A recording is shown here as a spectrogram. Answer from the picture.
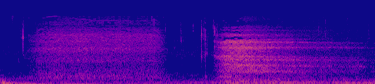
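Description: A person breathes heavily and slowly up close: a long, airy exhale, a short pause, then another deep, noisy breath, with no talking.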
